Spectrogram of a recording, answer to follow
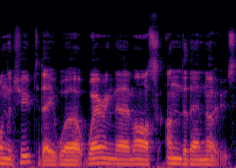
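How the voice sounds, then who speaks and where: Speaking in a British accent, a man keeps to a moderate pace. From UK. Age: 20s. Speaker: science podcast host. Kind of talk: scripted narration.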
